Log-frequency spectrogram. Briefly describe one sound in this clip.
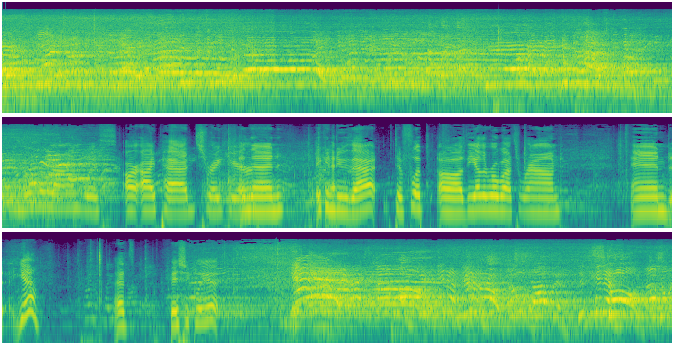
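A group of children chatter and call out.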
